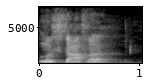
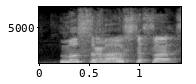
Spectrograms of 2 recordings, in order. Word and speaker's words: Mustafa: I don't know a lot about Mustafa. – Mustafa, sorry. Yes. – Pardon me. – By the way, shout out for pronouncing Mustafa.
